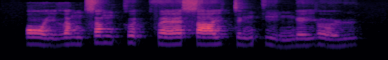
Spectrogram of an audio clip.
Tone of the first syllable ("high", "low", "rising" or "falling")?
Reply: low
